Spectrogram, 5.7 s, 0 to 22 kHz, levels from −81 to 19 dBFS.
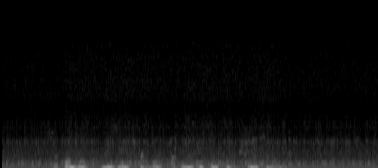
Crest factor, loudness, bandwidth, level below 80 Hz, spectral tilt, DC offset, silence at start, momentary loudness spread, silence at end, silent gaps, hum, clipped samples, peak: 18 dB; -36 LUFS; 15.5 kHz; -60 dBFS; -7.5 dB/octave; under 0.1%; 0.05 s; 20 LU; 0 s; none; none; under 0.1%; -18 dBFS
